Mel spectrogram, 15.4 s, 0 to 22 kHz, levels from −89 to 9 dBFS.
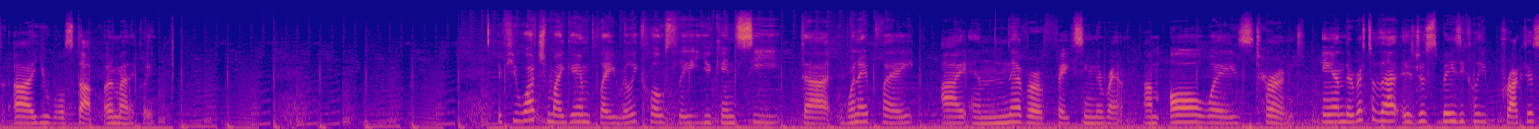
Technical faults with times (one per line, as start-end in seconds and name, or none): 4.62-8.95 pre-emphasis left on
